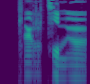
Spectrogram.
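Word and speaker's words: картина: Other variations of kartina. Kartina. Kartinu. Kartini, pictures, plural pronounced, kartini. Kartinku. Kartinku, small picture, diminutive form, pronounced, kartinku. The stress always falls on the second syllable of the word. Kartina. Kartina.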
